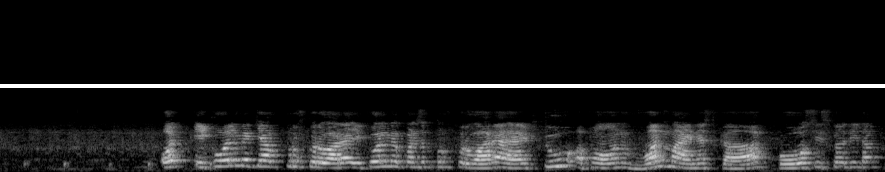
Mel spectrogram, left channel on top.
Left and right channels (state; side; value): silent; left; 60 dB below the other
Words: और equal में क्या proof करवा रहा है, equal में अपन से proof करवा रहा है 2/1 माइनस का कोस स्क्वायर थीटा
